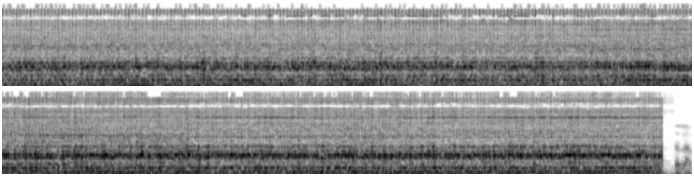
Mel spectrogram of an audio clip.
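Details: Car engine running at idle: a constant mid-pitched whirring hum under the engine, steady and unchanging; water pump bearing noise.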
